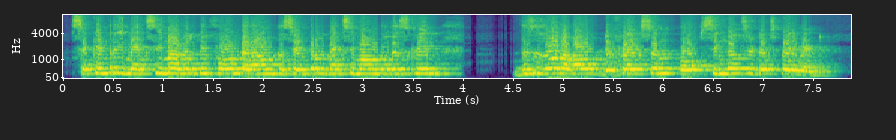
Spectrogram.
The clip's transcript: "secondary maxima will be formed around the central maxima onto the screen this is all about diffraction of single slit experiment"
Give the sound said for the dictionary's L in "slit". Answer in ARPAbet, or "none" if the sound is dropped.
none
